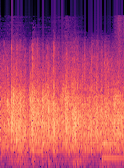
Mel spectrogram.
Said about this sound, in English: Give the Lord a mighty clap up.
